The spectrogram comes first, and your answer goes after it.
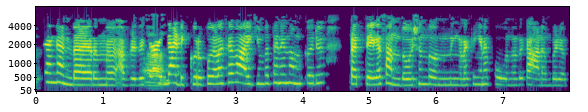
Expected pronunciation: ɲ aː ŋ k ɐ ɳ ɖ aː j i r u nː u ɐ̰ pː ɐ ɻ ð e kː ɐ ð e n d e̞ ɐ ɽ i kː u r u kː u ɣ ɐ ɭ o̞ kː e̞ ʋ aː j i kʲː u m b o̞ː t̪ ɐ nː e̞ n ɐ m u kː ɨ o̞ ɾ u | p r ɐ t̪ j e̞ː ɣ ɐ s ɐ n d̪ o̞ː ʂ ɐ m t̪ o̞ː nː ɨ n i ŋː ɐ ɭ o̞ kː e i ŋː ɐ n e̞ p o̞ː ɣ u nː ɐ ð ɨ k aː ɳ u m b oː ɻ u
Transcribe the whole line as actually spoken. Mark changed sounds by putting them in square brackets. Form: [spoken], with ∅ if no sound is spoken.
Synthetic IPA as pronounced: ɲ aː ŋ k ɐ ɳ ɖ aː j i r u nː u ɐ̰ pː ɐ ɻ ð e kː ɐ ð [i] n d e̞ ɐ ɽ i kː u r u [pː] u ɣ ɐ ɭ o̞ kː e̞ ʋ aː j i kʲː u m b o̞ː t̪ ɐ nː e̞ n ɐ m u kː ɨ o̞ ɾ u | p r ɐ t̪ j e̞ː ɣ ɐ s ɐ n d̪ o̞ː ʂ ɐ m t̪ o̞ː nː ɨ n i ŋː ɐ ɭ o̞ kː e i ŋː ɐ n e̞ p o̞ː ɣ u nː ɐ ð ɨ k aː ɳ u m b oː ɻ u

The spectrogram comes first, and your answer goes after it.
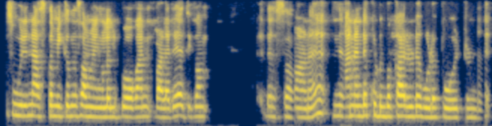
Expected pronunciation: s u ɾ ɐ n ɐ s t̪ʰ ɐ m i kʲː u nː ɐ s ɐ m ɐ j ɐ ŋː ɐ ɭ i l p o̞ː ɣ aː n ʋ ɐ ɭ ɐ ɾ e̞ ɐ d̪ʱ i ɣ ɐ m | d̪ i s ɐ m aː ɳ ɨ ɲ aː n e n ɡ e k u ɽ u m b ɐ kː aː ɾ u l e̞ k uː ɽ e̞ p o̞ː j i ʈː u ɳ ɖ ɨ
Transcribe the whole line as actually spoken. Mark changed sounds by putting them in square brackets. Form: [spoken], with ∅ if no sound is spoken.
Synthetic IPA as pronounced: s [uː] ɾ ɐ n ɐ s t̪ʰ ɐ m i kʲː u nː ɐ s ɐ m ɐ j ɐ ŋː ɐ ɭ i l p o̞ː ɣ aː n ʋ ɐ ɭ ɐ ɾ e̞ ɐ d̪ʱ i ɣ ɐ m | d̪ [e] s ɐ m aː ɳ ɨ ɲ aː n e n [d] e k u ɽ u m b ɐ kː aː ɾ u [ɽ] e̞ k uː ɽ e̞ p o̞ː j i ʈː u ɳ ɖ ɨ

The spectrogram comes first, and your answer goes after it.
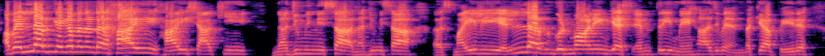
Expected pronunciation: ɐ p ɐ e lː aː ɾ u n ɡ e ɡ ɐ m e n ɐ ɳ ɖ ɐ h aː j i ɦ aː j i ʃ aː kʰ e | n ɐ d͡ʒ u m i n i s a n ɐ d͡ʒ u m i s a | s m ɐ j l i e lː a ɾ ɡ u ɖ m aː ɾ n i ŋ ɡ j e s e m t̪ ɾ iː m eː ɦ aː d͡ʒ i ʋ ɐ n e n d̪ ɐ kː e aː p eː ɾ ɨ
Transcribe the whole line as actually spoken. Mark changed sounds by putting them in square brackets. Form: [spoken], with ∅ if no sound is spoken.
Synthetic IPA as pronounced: ɐ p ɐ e lː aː ɾ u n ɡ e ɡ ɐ m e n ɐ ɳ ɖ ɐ h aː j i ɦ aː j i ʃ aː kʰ [i] | n ɐ d͡ʒ u m i n i s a n ɐ d͡ʒ u m i s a | s m ɐ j l i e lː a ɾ ɡ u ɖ m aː ɾ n i ŋ ɡ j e s e m t̪ ɾ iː m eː ɦ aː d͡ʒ i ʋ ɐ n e n d̪ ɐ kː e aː p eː ɾ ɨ

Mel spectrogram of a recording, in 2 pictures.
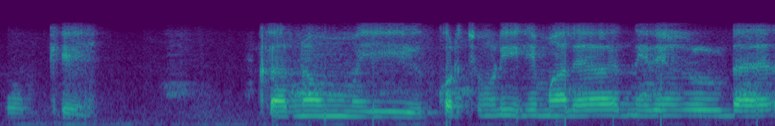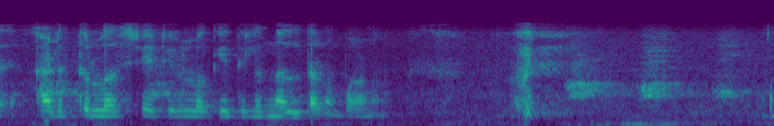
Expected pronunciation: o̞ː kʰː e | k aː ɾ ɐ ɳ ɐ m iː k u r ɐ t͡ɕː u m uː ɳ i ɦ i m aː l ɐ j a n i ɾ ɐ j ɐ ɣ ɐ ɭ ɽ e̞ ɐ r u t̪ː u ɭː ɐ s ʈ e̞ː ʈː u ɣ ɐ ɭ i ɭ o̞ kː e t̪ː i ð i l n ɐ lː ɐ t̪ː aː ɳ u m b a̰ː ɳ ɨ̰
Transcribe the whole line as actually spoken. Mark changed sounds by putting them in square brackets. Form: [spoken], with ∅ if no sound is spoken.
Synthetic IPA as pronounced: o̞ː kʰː e | k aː ɾ ɐ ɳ ɐ m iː k u r ɐ t͡ɕː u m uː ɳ i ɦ i m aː l ɐ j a n i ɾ ɐ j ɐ ɣ ɐ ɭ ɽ e̞ ɐ [ɽ] u t̪ː u ɭː ɐ s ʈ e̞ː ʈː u ɣ ɐ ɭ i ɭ o̞ kː e [∅] i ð i l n ɐ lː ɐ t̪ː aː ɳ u m b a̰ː ɳ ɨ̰

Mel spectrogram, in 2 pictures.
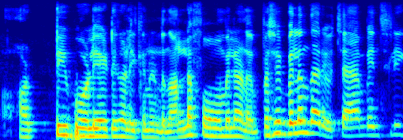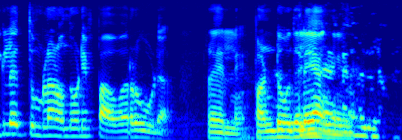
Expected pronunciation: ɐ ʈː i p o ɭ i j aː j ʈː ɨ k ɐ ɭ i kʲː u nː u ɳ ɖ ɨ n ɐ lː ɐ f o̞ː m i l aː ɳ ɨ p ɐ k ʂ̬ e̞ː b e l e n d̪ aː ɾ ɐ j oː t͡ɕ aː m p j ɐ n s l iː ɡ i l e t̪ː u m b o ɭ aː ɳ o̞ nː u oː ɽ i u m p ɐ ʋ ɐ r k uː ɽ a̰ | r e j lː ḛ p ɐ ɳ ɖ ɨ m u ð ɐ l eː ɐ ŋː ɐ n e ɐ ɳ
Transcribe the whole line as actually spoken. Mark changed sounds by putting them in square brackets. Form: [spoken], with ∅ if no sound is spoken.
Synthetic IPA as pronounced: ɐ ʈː i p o ɭ i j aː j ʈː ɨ k ɐ ɭ i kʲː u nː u ɳ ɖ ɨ n ɐ lː ɐ f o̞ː m i l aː ɳ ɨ p ɐ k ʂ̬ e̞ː b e l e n d̪ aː ɾ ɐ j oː t͡ɕ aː m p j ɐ n s l iː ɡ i l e t̪ː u m b o ɭ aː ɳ o̞ nː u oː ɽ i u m p ɐ ʋ ɐ r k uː ɽ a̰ | r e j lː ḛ p ɐ ɳ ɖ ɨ m u ð ɐ l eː ɐ ŋː ɐ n e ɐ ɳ

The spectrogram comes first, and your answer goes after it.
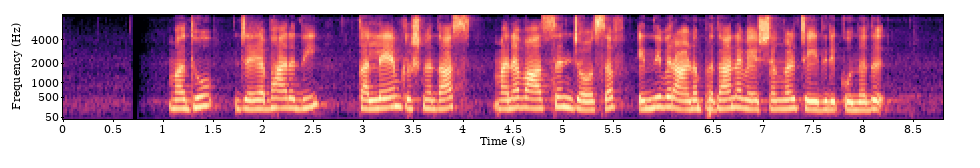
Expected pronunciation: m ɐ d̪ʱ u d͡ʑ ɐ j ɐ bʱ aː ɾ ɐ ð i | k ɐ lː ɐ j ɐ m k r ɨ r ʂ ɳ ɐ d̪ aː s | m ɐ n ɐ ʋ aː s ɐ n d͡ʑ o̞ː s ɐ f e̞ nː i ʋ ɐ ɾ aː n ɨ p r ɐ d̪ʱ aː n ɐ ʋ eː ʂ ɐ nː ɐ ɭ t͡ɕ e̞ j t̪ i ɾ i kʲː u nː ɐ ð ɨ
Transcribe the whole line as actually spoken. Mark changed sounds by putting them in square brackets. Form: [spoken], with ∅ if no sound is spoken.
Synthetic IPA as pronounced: m ɐ d̪ʱ u d͡ʑ ɐ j ɐ bʱ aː ɾ ɐ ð i | k ɐ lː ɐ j ɐ m k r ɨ [∅] ʂ ɳ ɐ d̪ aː s | m ɐ n ɐ ʋ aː s ɐ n d͡ʑ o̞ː s ɐ f e̞ nː i ʋ ɐ ɾ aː [ɳ] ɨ p r ɐ d̪ʱ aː n ɐ ʋ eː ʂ ɐ [ŋː] ɐ ɭ t͡ɕ e̞ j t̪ i ɾ i kʲː u nː ɐ ð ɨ

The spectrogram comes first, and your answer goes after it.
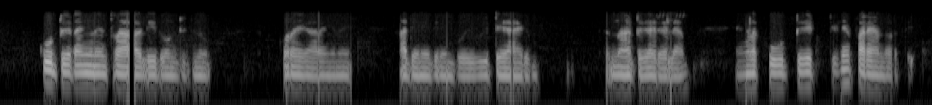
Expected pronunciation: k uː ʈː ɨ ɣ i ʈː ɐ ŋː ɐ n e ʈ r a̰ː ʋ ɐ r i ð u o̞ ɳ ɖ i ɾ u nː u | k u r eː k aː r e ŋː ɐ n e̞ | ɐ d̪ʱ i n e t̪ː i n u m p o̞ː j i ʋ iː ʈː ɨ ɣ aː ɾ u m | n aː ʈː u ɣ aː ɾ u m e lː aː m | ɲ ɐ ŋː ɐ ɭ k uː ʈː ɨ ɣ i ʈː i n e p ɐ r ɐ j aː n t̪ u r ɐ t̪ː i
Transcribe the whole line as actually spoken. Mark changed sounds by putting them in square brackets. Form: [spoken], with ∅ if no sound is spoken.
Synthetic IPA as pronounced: k uː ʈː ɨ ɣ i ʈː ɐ ŋː ɐ n e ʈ r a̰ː ʋ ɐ [l] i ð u o̞ ɳ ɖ i ɾ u nː u | k u r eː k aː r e ŋː ɐ n e̞ | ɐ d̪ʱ i n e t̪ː i n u m p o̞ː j i ʋ iː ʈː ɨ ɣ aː ɾ u m | n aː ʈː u ɣ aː ɾ u m e lː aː m | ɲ ɐ ŋː ɐ ɭ k uː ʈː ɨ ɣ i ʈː i n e p ɐ r ɐ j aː n t̪ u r ɐ t̪ː i

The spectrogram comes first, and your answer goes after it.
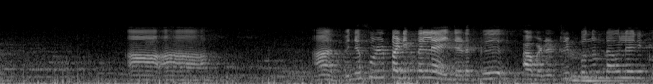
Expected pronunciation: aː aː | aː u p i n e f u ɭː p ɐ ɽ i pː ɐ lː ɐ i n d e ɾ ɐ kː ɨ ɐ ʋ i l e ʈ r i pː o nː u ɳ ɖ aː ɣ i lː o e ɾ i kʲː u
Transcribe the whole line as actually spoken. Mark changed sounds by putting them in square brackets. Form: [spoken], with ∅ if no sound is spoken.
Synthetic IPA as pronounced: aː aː | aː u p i n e f u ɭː p ɐ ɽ i pː ɐ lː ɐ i n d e [ɽ] ɐ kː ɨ ɐ ʋ i [ɽ] e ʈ r i pː o nː u ɳ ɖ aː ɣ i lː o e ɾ i kʲː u

